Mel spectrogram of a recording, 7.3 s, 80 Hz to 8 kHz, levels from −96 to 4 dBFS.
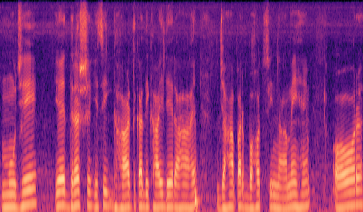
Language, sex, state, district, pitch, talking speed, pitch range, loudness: Hindi, male, Madhya Pradesh, Katni, 130 Hz, 140 wpm, 125-140 Hz, -15 LUFS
